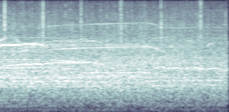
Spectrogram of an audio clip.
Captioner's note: cheering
